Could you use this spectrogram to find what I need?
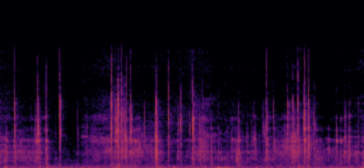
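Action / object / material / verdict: scrape / wooden abacus with wooden beads on metal rods / wood / none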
